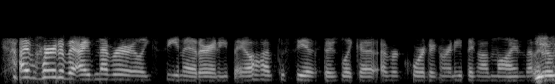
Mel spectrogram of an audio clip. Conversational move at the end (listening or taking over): taking over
